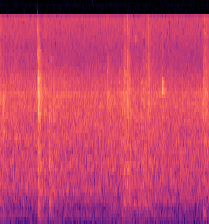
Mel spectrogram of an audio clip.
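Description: Steady, even whooshing noise with one sharp click about three-quarters of a second in.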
